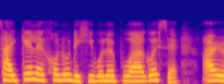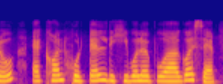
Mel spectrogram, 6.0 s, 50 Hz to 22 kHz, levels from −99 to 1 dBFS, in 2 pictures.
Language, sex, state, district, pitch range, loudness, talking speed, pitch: Assamese, female, Assam, Kamrup Metropolitan, 220-255 Hz, -14 LUFS, 110 wpm, 230 Hz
